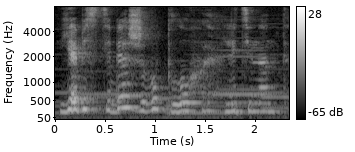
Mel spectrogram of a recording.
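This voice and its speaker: A woman's voice: on the high side, moderate pace, soft background music, close to an everyday voice. An actress in a radio play, playing a proud, ironic woman who teases her old love. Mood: wistful, playful. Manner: ironic, teasing, literate.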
